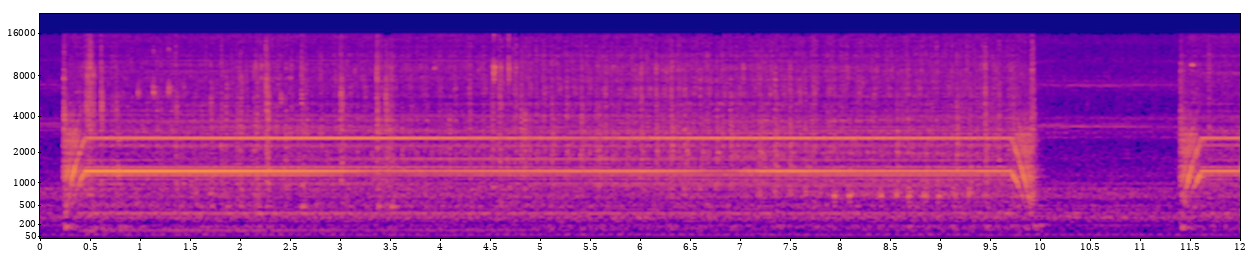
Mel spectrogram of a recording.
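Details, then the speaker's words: Used K2CNC router assembled by its previous owner, Y-axis gantry jogged back and forth on 10 TPI ball screws: steady stepper whine with a rough grinding rattle that has been worsening. The owner suspects bad ball screw bearings. "so something in the bearings i suspect are the problem it makes a bad racket when i try to move it back and forth"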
